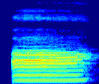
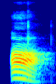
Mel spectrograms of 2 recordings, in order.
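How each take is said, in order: First: The syllable is said with the first tone. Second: The syllable is said with the fourth tone. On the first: "The first tone is this, like this one" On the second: "And the fourth one is"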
